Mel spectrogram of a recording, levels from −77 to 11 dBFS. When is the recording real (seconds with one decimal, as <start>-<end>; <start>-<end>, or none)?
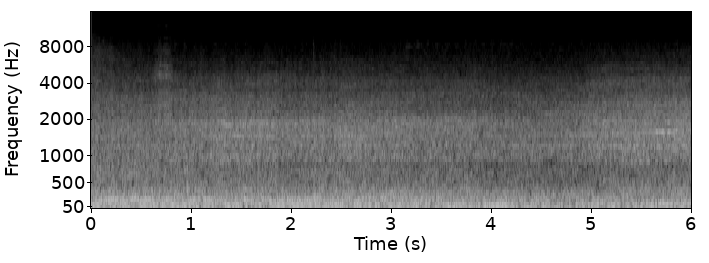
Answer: none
